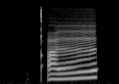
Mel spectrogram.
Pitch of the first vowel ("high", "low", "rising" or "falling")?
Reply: rising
